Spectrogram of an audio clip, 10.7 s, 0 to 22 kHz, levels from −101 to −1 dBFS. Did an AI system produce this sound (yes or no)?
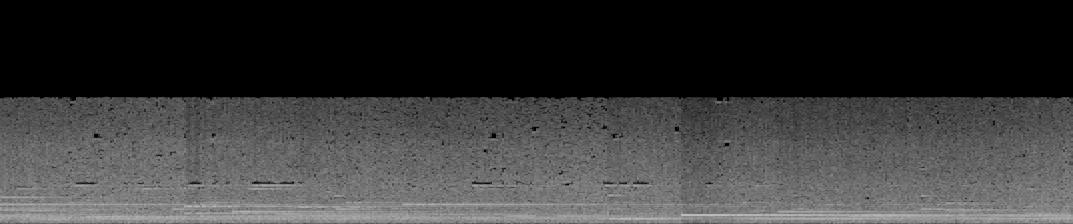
no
